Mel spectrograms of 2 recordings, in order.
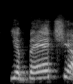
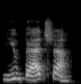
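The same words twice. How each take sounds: First: "You betcha" with a playful northern US accent, pitched up. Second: Said in the usual way. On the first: Shown as a demonstration. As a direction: lean into a folksy northern US twang on "betcha". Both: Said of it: "I'm gonna use my northern accent".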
